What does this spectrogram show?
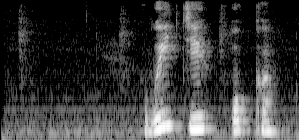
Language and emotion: Russian, neutral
